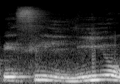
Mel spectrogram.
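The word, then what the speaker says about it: Pacioli: কখনো ডি পেসিওলি উচ্চারণ করা অথবা পেসিলিও উচ্চারণ করা হয়, তো এটাই সঠিক নাম।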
